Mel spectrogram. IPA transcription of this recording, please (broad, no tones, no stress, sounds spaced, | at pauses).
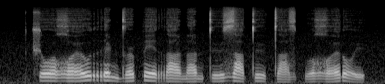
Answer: t͡ʃ oː ʁʷ œː u̯ r e ɳ d̪ ə˞ p eː r aː ɳ aː ɳ t̪ ʉ z a t̪ ʉ t̪ aː z p u ʁʷ œ ɾ o y̯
